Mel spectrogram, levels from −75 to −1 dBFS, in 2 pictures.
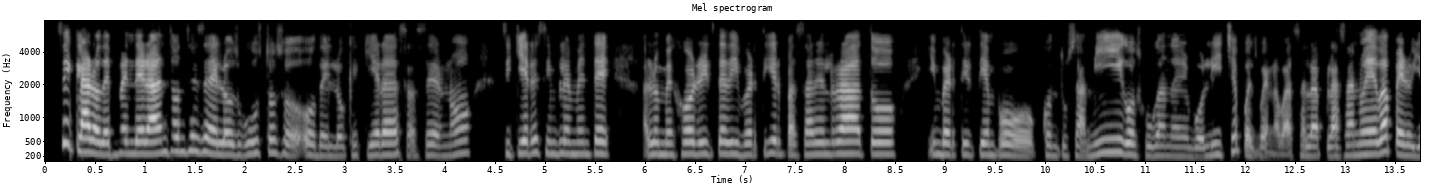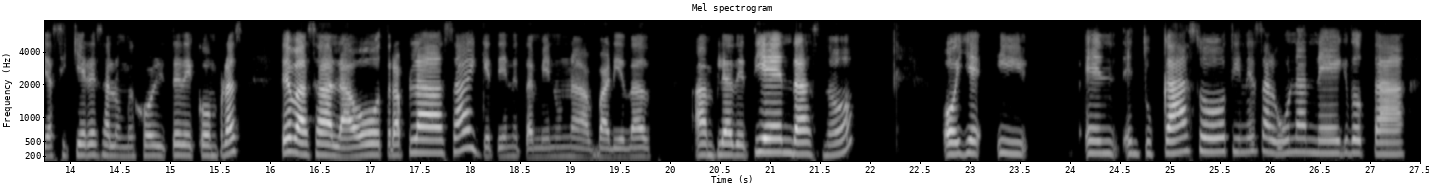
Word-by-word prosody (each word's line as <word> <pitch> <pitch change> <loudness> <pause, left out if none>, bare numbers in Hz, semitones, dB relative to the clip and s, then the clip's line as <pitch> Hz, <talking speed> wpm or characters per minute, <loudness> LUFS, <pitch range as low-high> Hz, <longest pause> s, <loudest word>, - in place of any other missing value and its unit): Sí, 465 -1 +2
claro, 280 -4 +8
dependerá 250 +1 +5
entonces 295 +1 -6
de 260 -4 +2
los 230 -1 -3
gustos 255 +3 -8
o 225 -3 -6
o - - -5
de 210 -1 -7
lo 200 0 -10
que 220 +2 -14
quieras 230 +2 -3
hacer, 220 -1 -8
¿no? 240 +6 -7 0.3
Si 245 - -12
quieres 260 +3 0
simplemente, 250 -1 -3 0.3
a - - -9
lo 245 - -2
mejor 240 +1 -3
irte 245 0 -2
a - - +1
divertir, 245 +2 -5
pasar 230 +1 -5
el 240 0 -6
rato, 250 -1 +2 0.3
invertir 235 -2 -6
tiempo 110 - -5
con 215 -2 -12
tus 205 -1 -14
amigos, 245 -1 -2
jugando 210 -1 -8
en 200 - -8
el 195 - -10
boliche, 220 +9 -6
pues - - -7
bueno, - - -8
vas - - -6
a - - -9
la 205 0 0
plaza 200 +2 -4
nueva, 245 +6 +3
pero 225 -2 +2
ya 200 -1 -4
si 215 - -15
quieres 225 +1 -4
a - - +2
lo 210 -1 -7
mejor 200 +2 -6
irte 210 +2 -4
de 220 -1 -2
compras, 225 +7 0 0.3
te 280 +2 +6
vas 240 -3 +7
a 230 -1 +8
la 195 -2 +3
otra 225 +1 +1
plaza 270 +5 +5
y 325 -8 -8
que 195 - -4
tiene 195 +1 -9
también 185 +1 -7
una 195 -2 -4
variedad 185 +1 -1 0.4
amplia 230 +1 +2
de 220 -1 -3
tiendas, 270 -3 +7
¿no? 225 - -3 0.9
Oye, 245 +2 +3 0.2
y 255 -2 -5 0.5
en 255 -1 -2
en 250 -1 -9
tu 255 0 -9
caso, 285 +2 +4
¿tienes 290 +1 -10
alguna 280 0 -2
anécdota, 260 - 0
240 Hz, 170 wpm, -24 LUFS, 215-260 Hz, 0.9 s, claro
